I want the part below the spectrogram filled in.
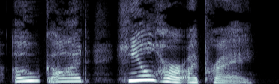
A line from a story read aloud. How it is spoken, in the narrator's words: Moses cried out to the Lord, saying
